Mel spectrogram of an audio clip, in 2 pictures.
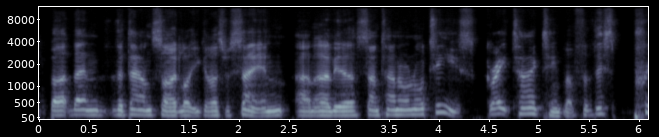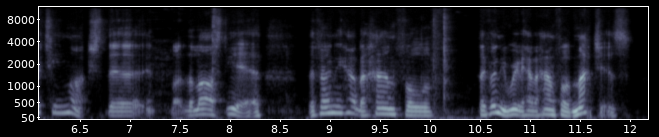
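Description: A man's fairly high-pitched voice at a moderate pace with ordinary pitch variation, an ordinary speaking voice, over a quiet background. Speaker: caller and listener. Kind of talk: casual chat. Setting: video call or phone call.

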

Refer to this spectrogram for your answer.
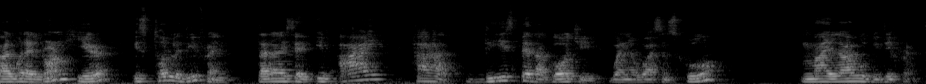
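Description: A man with a Spanish accent speaks at a moderate pace and medium pitch. His voice is somewhat breathy, with lively intonation. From Mexico, Ciudad Guzmán. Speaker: education nonprofit co-founder. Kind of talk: casual interview.

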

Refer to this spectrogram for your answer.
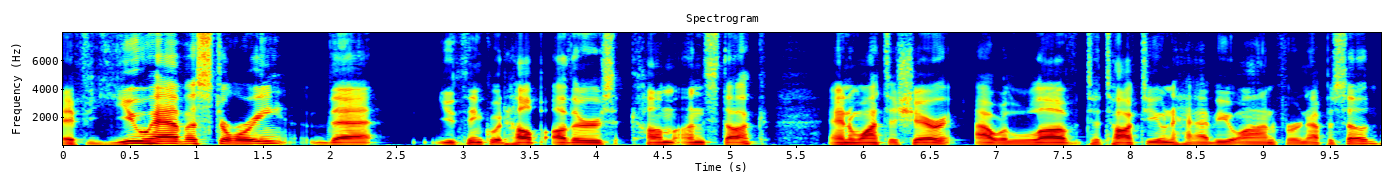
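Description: Recorded very cleanly with a silent background, a man with an unremarkable speaking voice talks at a fairly slow pace, with fairly low pitch and ordinary pitch variation. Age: 40s. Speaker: life coach and podcast host. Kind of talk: solo podcast monologue.

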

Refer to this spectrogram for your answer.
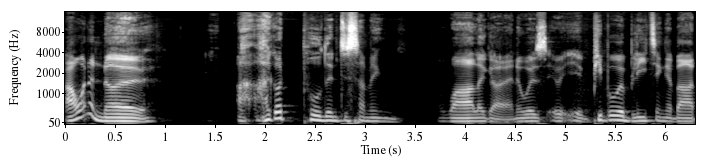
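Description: Speaking with a South African accent, a man keeps his intonation fairly even. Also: very clean recording, silent background. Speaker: podcast host, property firm CEO. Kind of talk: casual business chat.

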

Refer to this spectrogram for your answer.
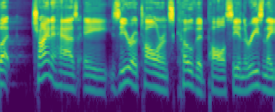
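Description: A man talks at a fairly quick pace with ordinary pitch variation in a normal speaking voice. The recording is very clean with a silent background and a dry, close sound with no echo. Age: 50s. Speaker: farmer, co-host's father. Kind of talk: casual political chat.

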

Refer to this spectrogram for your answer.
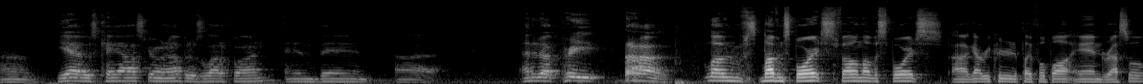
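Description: A man with a plain, everyday voice and an American accent talks at a moderate pace. His fairly high pitch has ordinary variation, and his loudness swings widely. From Michigan. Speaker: college wrestler. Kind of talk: casual chat.

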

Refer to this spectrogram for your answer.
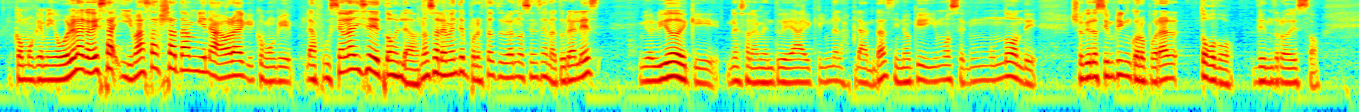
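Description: Very fast and lively in intonation, a woman speaks at a fairly low pitch. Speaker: landscape designer. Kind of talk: casual interview chat.

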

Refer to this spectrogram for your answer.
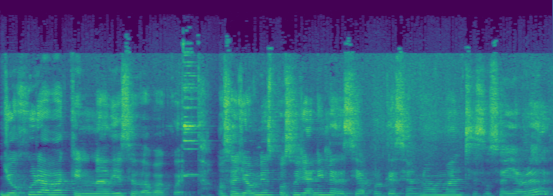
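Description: A woman of medium pitch talks at a fairly quick pace with hardly any pauses and ordinary pitch variation, amid noticeable background noise and audible room echo. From Mexico City. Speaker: healer and graphic designer. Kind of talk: interview testimony. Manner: casual, hesitant with fillers.

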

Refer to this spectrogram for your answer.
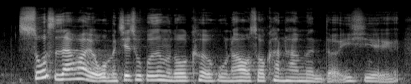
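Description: A woman at a moderate pace with very wide pitch swings over noticeable background noise. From southern Taiwan, Chiayi. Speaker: digital marketing entrepreneur. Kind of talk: casual interview. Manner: energetic.

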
